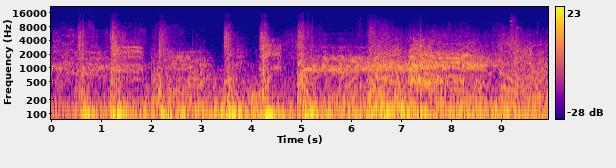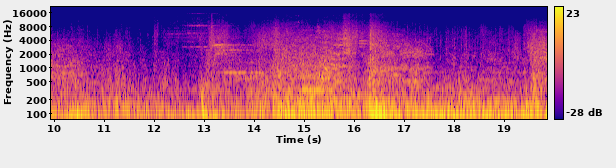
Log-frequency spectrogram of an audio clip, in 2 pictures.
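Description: A staff swishes and strikes enemies in a fight.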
